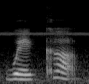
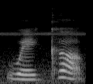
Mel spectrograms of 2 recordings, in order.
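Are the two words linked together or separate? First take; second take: linked; linked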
